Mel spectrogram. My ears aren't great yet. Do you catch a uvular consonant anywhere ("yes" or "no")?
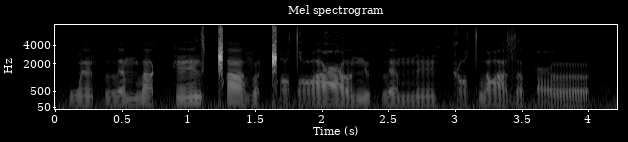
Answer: no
